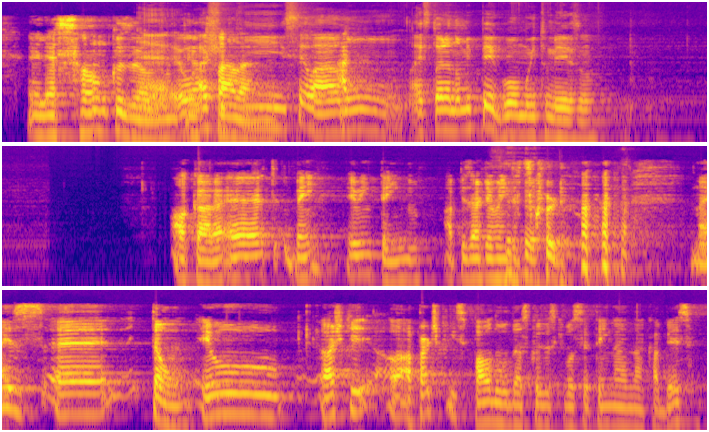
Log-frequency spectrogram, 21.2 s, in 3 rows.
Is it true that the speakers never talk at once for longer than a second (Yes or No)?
No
